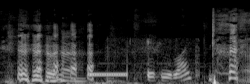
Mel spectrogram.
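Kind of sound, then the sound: signal or alarm, telephone keypad dialing tones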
